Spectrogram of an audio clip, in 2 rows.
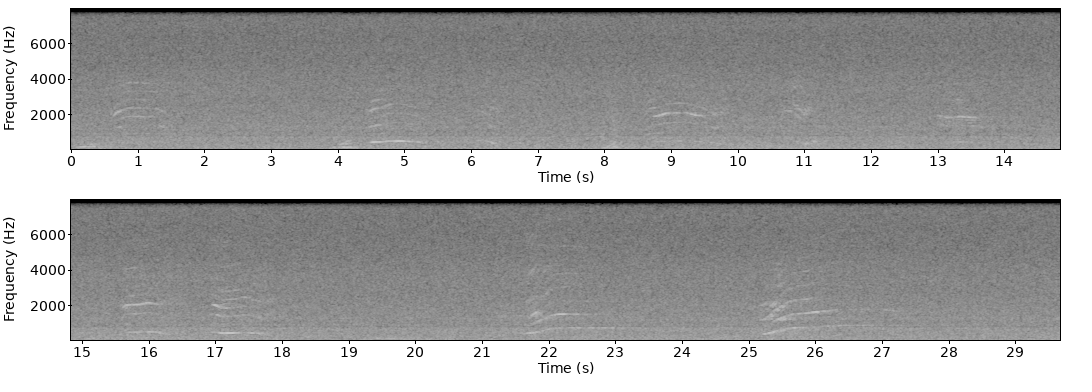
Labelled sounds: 0.6	1.1	humpback whale, 1.8 to 2.4 kHz
5.4	5.8	humpback whale, 2.1 to 2.6 kHz
8.7	9.5	humpback whale, 1.8 to 2.7 kHz
13.0	13.6	humpback whale, 1.8 to 2.0 kHz
15.5	16.2	humpback whale, 1.8 to 2.2 kHz
16.9	17.4	humpback whale, 1.8 to 2.4 kHz
21.8	22.3	humpback whale, 0.99 to 1.6 kHz
25.6	26.4	humpback whale, 1.4 to 1.8 kHz

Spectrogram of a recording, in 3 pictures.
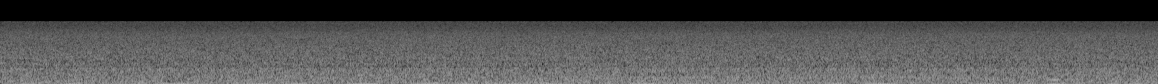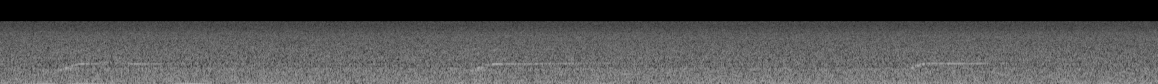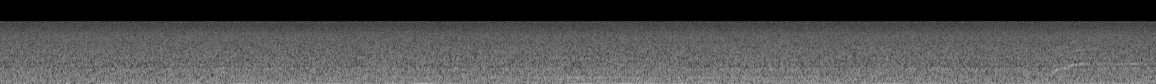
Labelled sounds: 12.2	12.5	humpback whale, 0.80 to 1.1 kHz
16.4	16.8	humpback whale, 0.86 to 1.0 kHz
20.7	21.3	humpback whale, 0.80 to 1.0 kHz
33.8	34.1	humpback whale, 0.80 to 1.0 kHz

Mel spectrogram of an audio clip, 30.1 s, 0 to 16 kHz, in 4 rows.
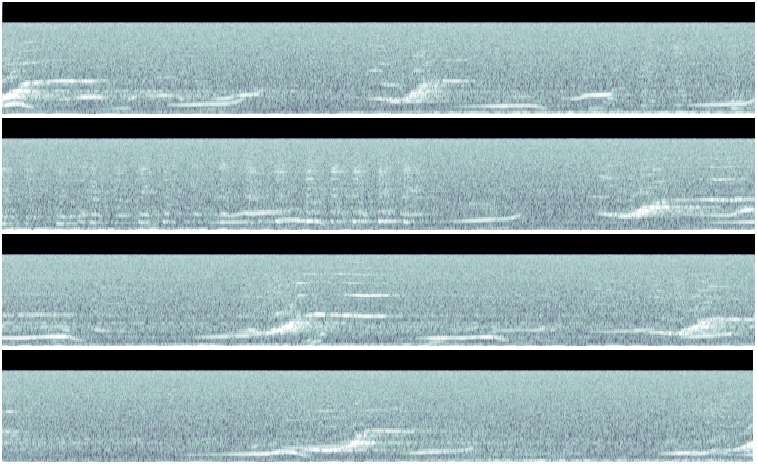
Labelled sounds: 0.0	1.1	humpback whale, 0.80 to 2.2 kHz
3.8	4.7	humpback whale, 0.80 to 2.4 kHz
13.9	15.5	humpback whale, 0.80 to 3.2 kHz
17.9	19.0	humpback whale, 0.80 to 4.2 kHz
22.0	22.8	humpback whale, 0.80 to 1.1 kHz
26.1	26.8	humpback whale, 0.80 to 1.1 kHz

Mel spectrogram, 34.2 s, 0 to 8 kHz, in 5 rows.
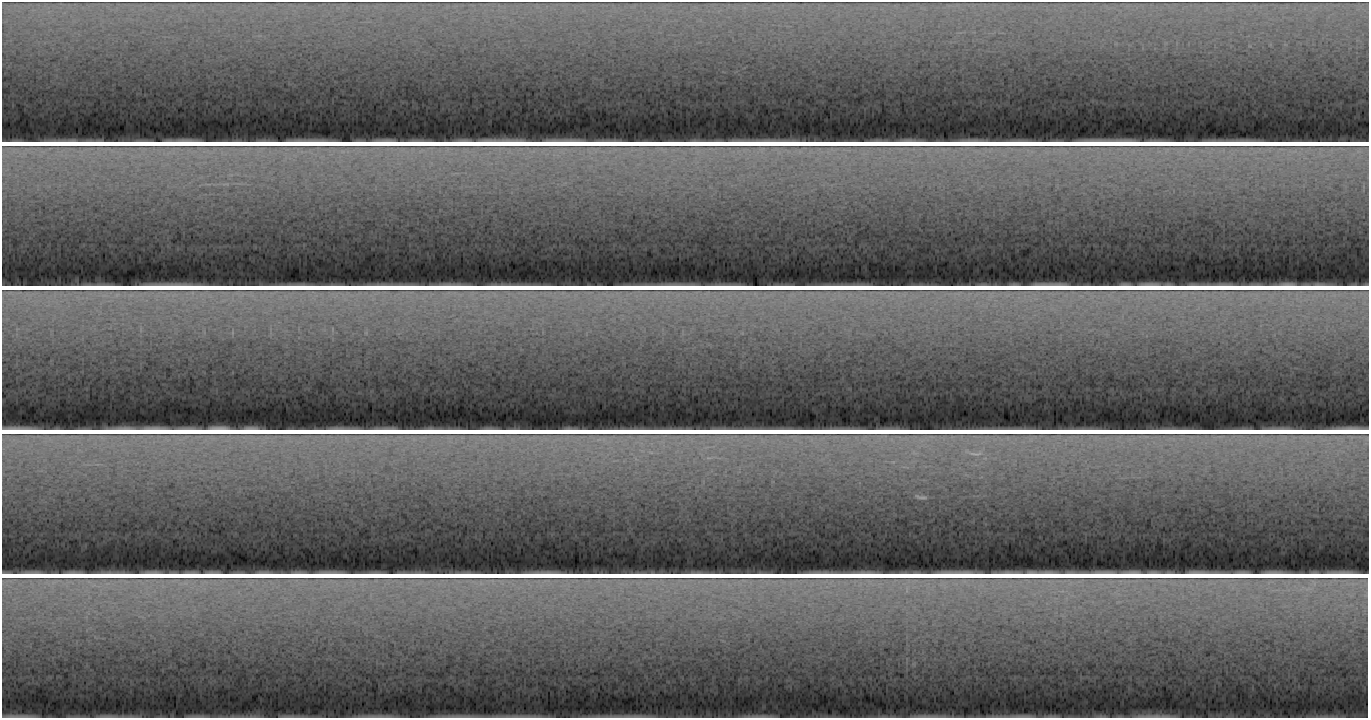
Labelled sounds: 7.8	8.1	Pacific white-sided dolphin, 3.5 to 3.7 kHz

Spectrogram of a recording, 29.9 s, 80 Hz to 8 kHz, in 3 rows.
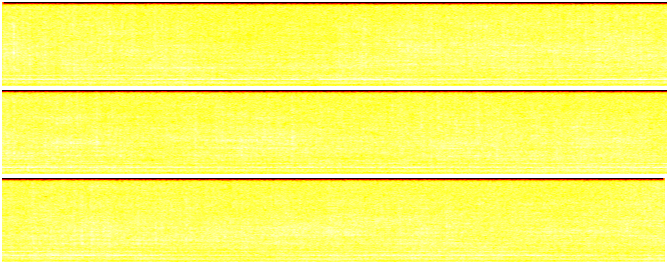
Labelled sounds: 7.6	7.9	vessel noise, 3.8 to 4.0 kHz

